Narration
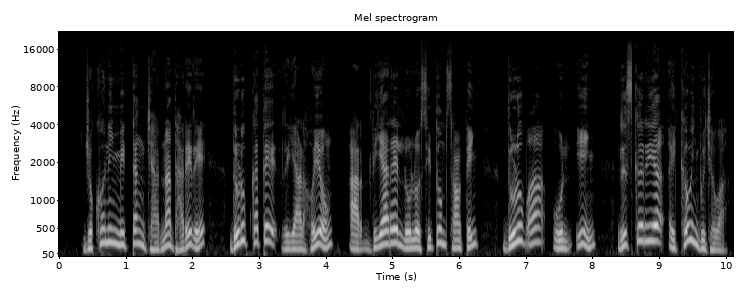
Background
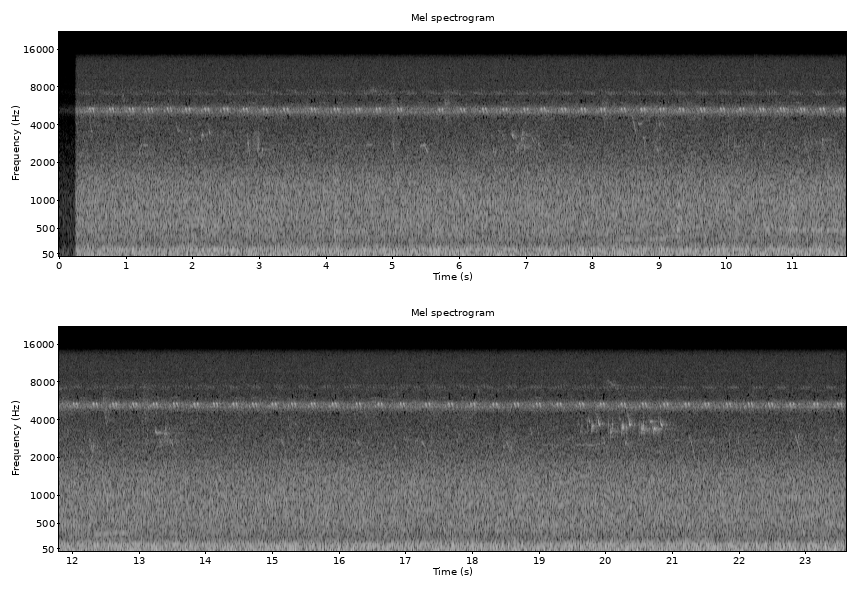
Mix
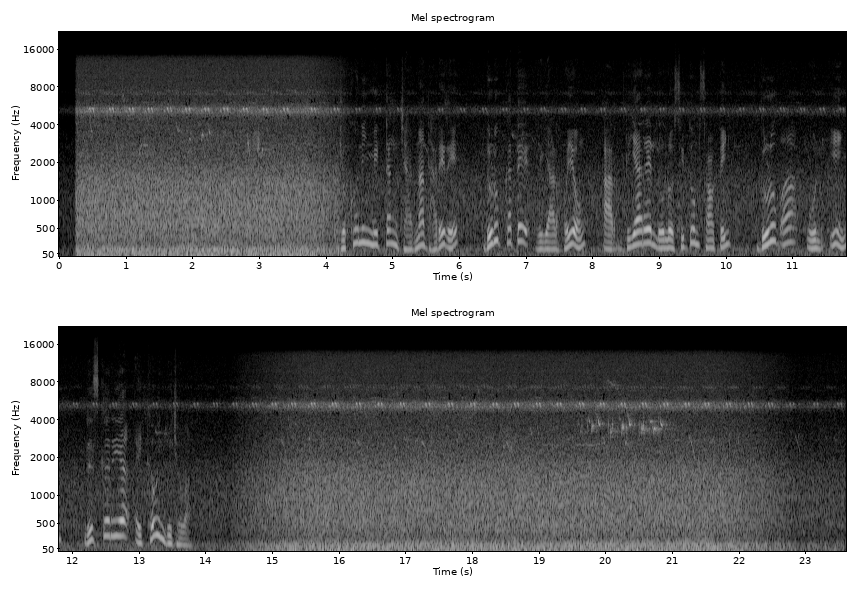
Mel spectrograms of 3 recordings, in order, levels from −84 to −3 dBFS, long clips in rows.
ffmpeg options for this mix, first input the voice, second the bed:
ffmpeg -i stem1.wav -i stem2.wav -filter_complex "[0:a]adelay=3800,volume=-5.5dB[link_01];[1:a]volume=11.5dB,afade=type=out:start_time=3.72:duration=0.69:silence=0.158489,afade=type=in:start_time=14.38:duration=1.19:silence=0.177828,afade=type=out:start_time=21.59:duration=1.27:silence=0.223872[link_02];[link_01][link_02]amix=inputs=2:normalize=0" out.wav

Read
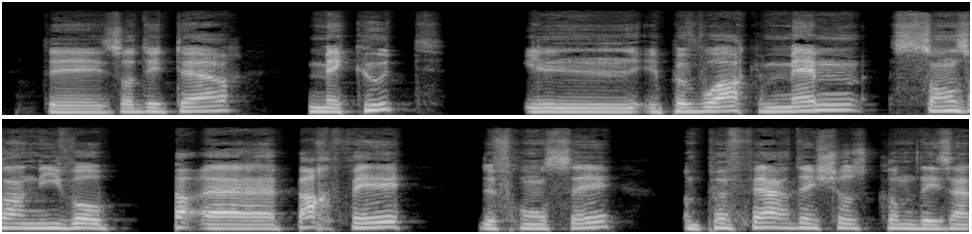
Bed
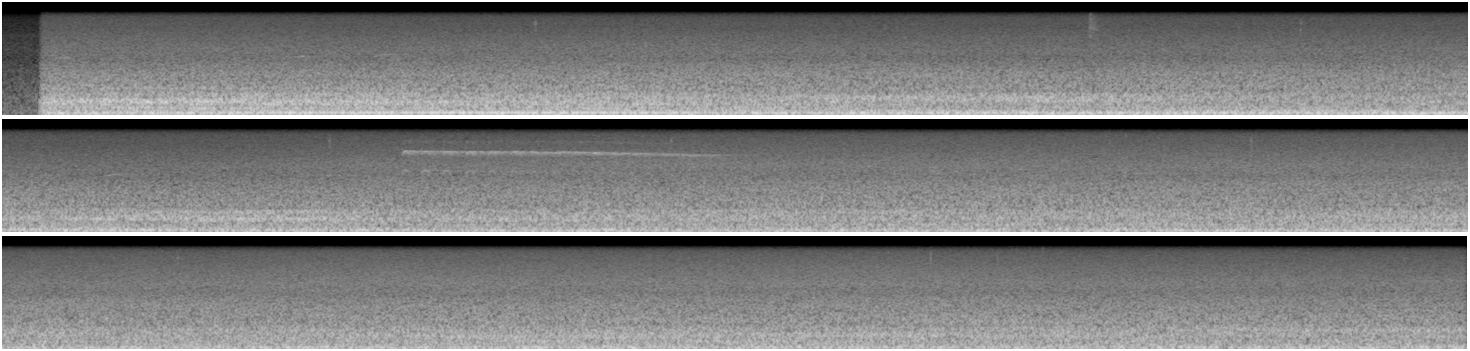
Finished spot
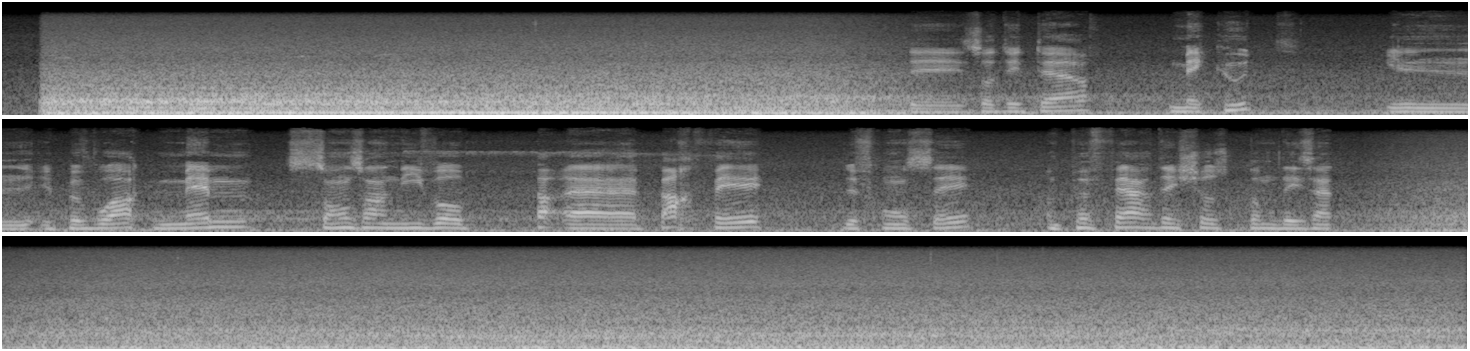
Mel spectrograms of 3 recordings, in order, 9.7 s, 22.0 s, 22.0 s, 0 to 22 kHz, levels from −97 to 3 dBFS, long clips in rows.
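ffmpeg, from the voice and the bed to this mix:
ffmpeg -i stem1.wav -i stem2.wav -filter_complex "[0:a]adelay=4300,volume=-4.5dB[link_01];[1:a]volume=13.5dB,afade=type=out:start_time=4.04:duration=0.65:silence=0.158489,afade=type=in:start_time=14.13:duration=1.09:silence=0.158489[link_02];[link_01][link_02]amix=inputs=2:normalize=0" out.wav

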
